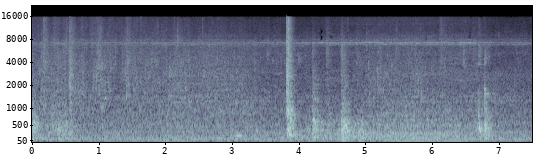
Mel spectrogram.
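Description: Water running and sloshing in a steel wok as it is rinsed and scrubbed with a bamboo wok brush, over a steady rushing background. Several metal clanks of the wok knocking on the burner, the loudest about four seconds in and another near the end.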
